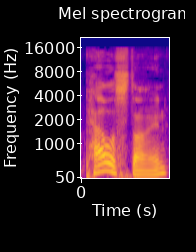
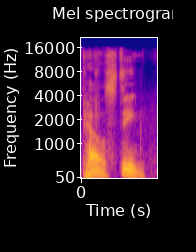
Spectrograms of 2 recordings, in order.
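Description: First: It uses the usual, widely known pronunciation. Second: It uses the pronunciation local residents use. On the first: This is how outsiders say the name. The speaker calls it wrong. "don't try to correct me and tell me Palestine, because that's not the way Palestinians... pronounce that" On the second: This is how the town's own residents say it. The speaker calls it right. "They pronounce it Palestine"

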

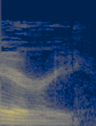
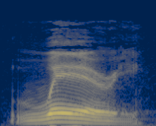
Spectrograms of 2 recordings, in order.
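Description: First: The word begins with a v sound. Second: The word begins with a w sound. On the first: The speaker calls it right. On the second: The speaker calls it wrong.

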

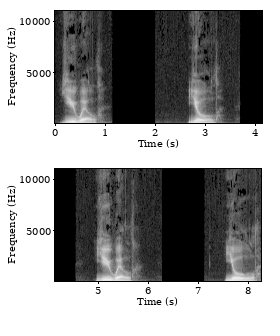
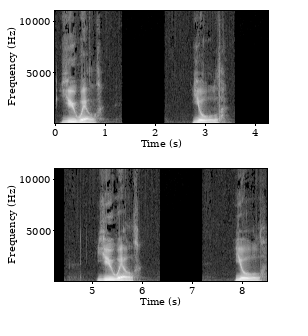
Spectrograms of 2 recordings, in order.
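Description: Both takes have the same delivery.

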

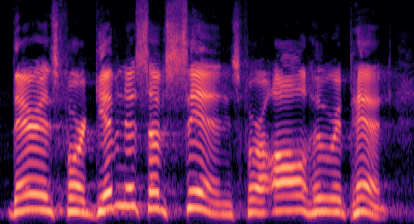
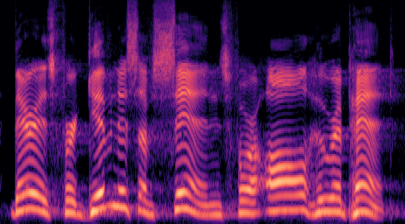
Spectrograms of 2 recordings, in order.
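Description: First: It is said with energy and gusto. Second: It is said plainly, without extra energy.

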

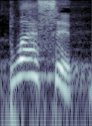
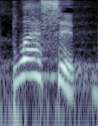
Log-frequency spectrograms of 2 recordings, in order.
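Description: First: It is said with a sincere tone. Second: The same.

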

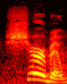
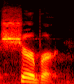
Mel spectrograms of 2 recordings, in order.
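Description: First: The second syllable has no r sound. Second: The second syllable has an added r sound. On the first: The speaker calls it wrong. "she pronounces words the way they're spelled" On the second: The speaker calls it right. "every sane and rational person that I've ever met pronounces it sherbet"

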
